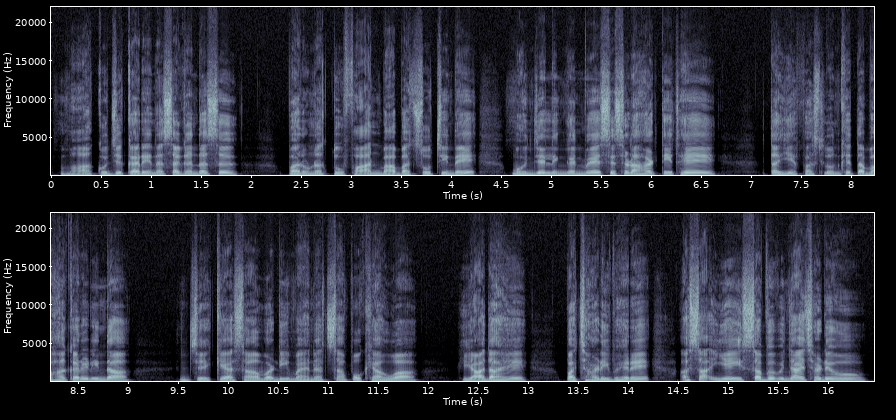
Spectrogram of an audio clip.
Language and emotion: Sindhi, fearful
